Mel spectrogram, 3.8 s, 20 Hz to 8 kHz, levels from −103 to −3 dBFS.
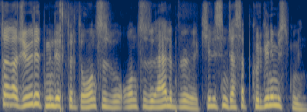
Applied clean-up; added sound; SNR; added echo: neural mask model DeepFilterNet 3.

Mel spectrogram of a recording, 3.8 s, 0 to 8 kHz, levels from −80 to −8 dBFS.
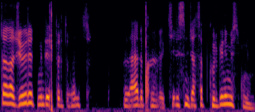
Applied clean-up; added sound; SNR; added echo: neural diffusion model UNIVERSE++.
